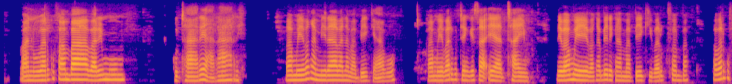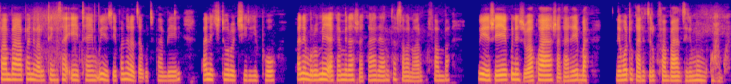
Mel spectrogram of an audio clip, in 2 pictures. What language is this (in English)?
Shona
